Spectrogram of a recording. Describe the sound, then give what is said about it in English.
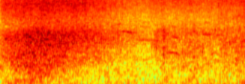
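Steady ocean surf crashing on a beach fills the scene with a broad, continuous wash of noise, rising slightly then easing as waves roll in and draw back, with no voices present. “Listen to the sound of the waves crash on the beach.”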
